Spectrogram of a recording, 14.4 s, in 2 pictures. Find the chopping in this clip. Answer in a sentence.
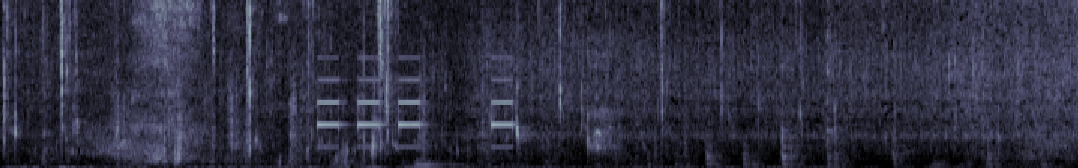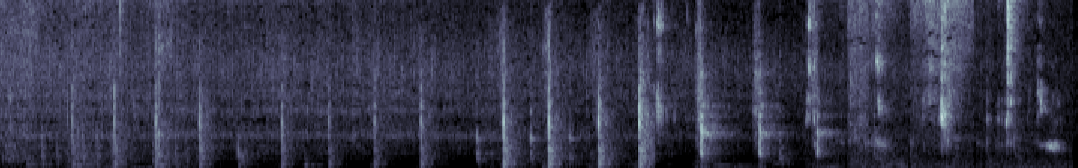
The chopping can be heard from 7.7 to 13.1 s.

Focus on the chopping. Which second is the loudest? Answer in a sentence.
The loudest moment of the chopping is at 11 seconds.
